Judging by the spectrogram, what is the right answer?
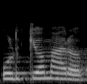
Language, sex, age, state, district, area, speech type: Goan Konkani, female, 18-30, Goa, Bardez, rural, read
